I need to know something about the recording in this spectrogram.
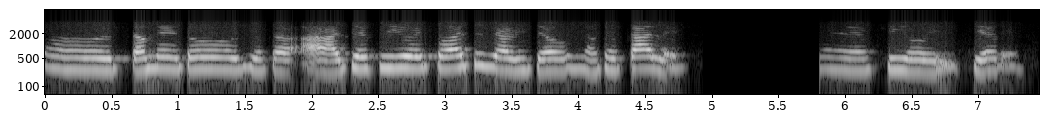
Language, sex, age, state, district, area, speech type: Gujarati, female, 30-45, Gujarat, Morbi, urban, conversation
